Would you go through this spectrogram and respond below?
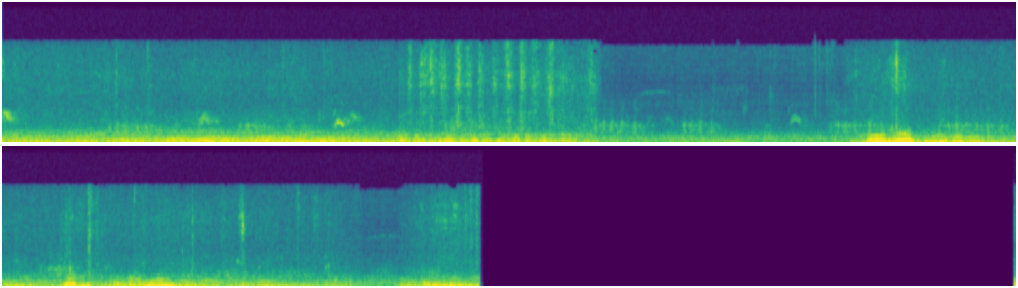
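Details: Bumblebees that have moved into a bee hotel meant to shelter them in winter, turning it into a hive: steady droning buzz with overlapping wingbeat tones, swelling and fading as bees come and go, for about fifteen seconds before silence.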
